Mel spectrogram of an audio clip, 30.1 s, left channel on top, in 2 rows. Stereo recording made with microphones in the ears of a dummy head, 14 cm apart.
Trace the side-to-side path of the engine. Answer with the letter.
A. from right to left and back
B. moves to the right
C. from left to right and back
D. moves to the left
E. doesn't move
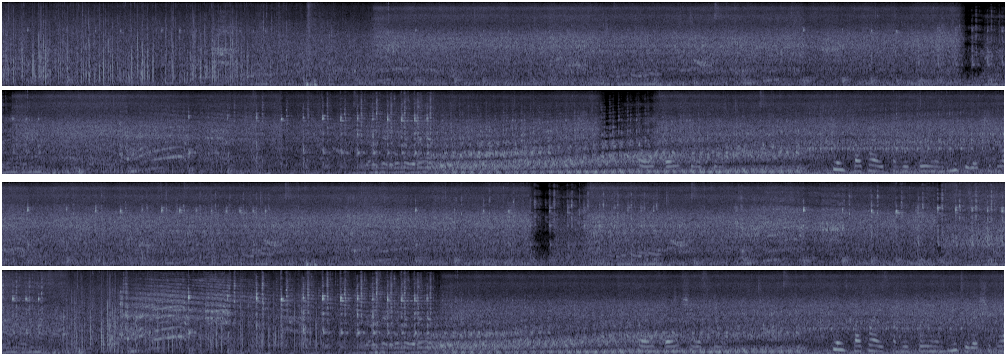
D.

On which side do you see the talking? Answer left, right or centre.
right.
